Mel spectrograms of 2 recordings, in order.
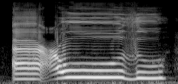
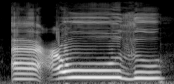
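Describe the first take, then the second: The two takes are said the same way.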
